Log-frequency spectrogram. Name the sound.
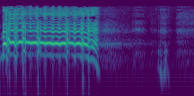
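sheep bleating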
